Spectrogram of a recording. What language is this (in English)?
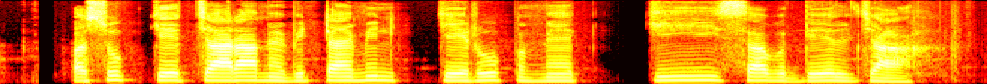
Maithili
